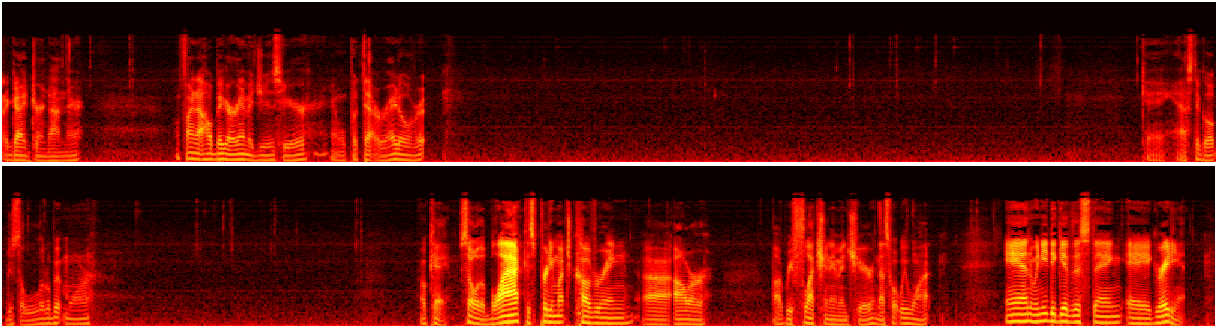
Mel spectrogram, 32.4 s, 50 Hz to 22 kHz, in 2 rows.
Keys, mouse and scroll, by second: 0.6 click, 2.1 click, 3.2 click, 7.9-11.2 drag, 11.6 click, 12.2-13.7 drag, 15.5 click, 16.4-18.7 drag, 18.9 click, 19.6-20.8 drag, 28.0 click, 28.9 click, 31.0 click.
